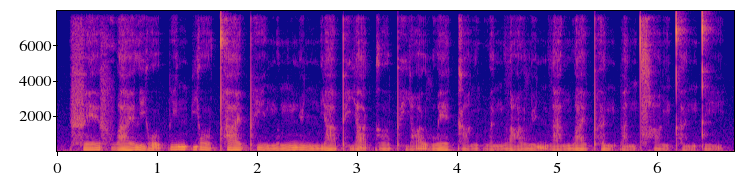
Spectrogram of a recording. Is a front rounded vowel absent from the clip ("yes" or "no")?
no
